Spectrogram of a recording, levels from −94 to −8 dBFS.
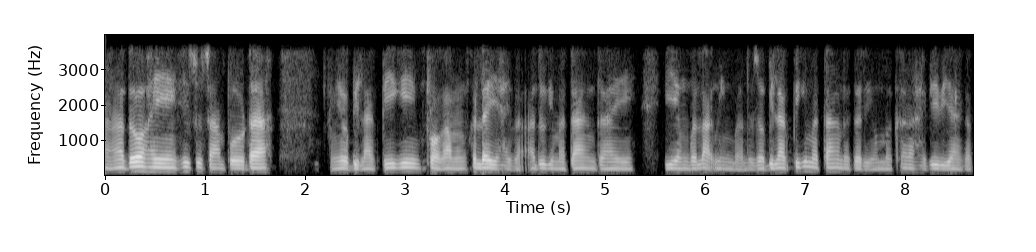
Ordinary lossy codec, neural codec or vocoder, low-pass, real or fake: none; none; 3.6 kHz; real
